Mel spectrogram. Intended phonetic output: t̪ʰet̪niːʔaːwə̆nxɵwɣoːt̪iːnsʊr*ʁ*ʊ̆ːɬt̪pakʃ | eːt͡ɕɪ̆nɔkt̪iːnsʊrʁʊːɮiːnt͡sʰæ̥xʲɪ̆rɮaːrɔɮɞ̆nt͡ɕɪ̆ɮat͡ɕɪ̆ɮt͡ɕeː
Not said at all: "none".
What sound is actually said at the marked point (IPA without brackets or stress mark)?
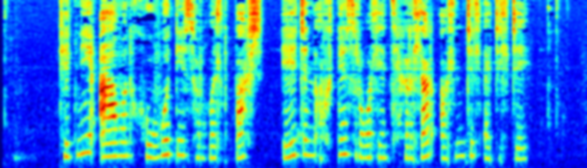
ʁ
